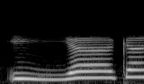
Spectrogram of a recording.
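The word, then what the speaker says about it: إياك: Tapi ini Y-nya itu ada dua, gitu. Kalau dalam latin pun huruf Y-nya itu ada dua. Berarti dibacanya seperti ini. Dihentakkan iya iyyaka na'budu wa iyaka nasta'in.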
